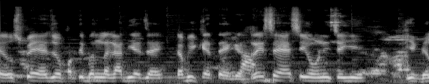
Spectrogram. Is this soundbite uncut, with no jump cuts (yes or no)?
yes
